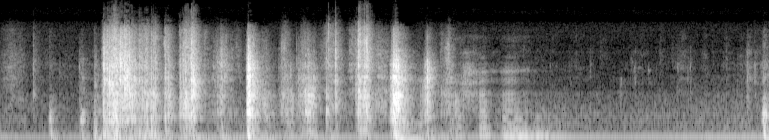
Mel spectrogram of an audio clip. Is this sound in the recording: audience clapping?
no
